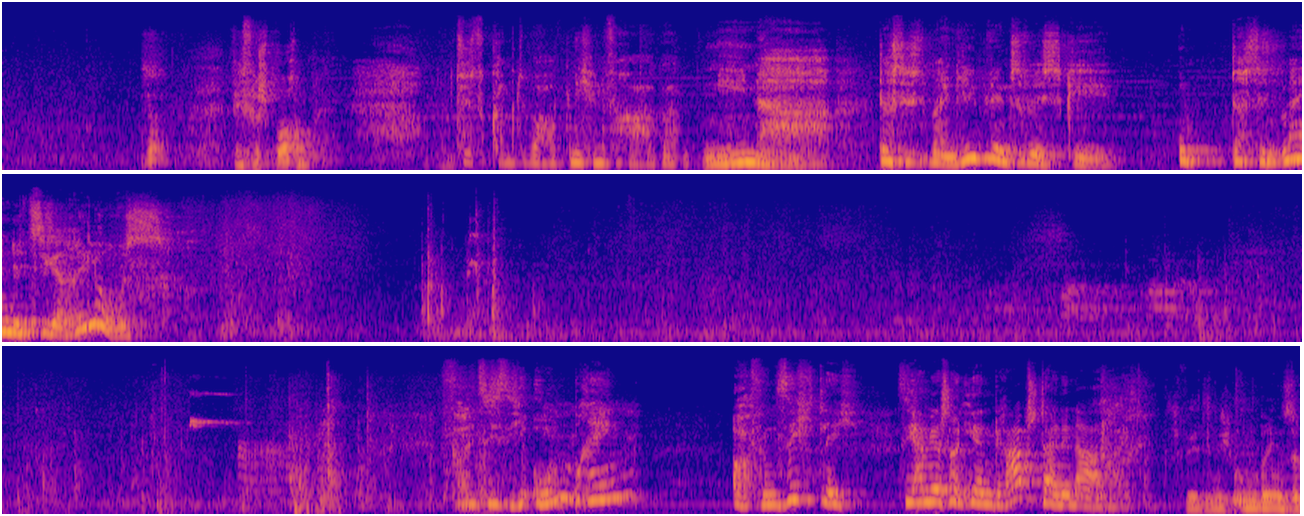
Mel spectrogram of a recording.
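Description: A young woman speaks nearby, sharply and emotionally.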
